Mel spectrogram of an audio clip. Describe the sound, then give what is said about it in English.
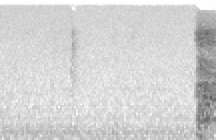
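A single sharp cough bursts out at the very end after near silence, loud and abrupt, coming through the microphone on a call as the person tries to mute themselves to cough, with no talking around it. “Did you just mute yourself to cough?”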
